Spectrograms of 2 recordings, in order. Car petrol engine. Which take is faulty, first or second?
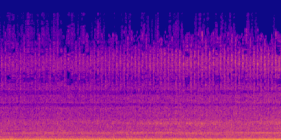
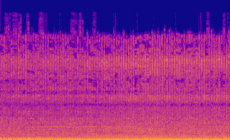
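first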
